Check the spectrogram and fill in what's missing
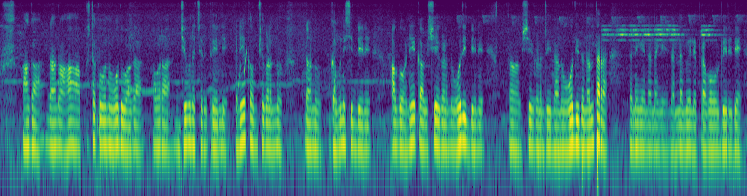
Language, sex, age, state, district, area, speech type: Kannada, male, 18-30, Karnataka, Chitradurga, rural, spontaneous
